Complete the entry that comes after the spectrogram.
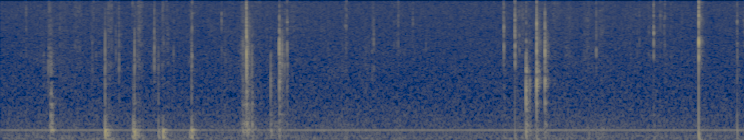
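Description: A rectangular solid green bar of soap, held by hand on a black mat, is scratched and scraped first with a thin metal carving pick and then with a small metal knife, shedding small curled shavings. About eighteen quiet, sharp, bright clicks and scratches sound in scattered clusters, each dying away almost instantly, over a steady faint low hum.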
